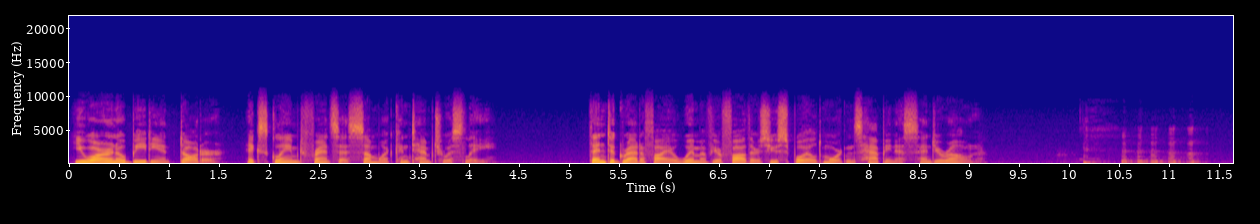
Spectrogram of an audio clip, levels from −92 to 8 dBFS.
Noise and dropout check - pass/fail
fail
